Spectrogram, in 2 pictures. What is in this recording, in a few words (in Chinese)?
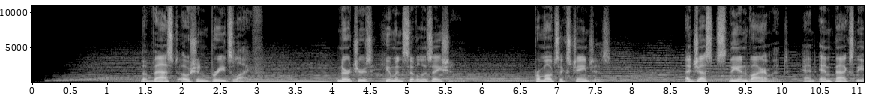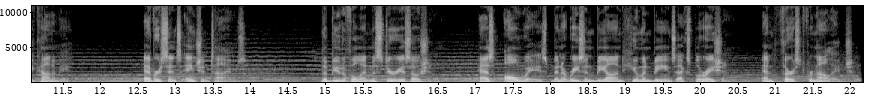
外籍男英 外语 美式英语 宣传片 沉稳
